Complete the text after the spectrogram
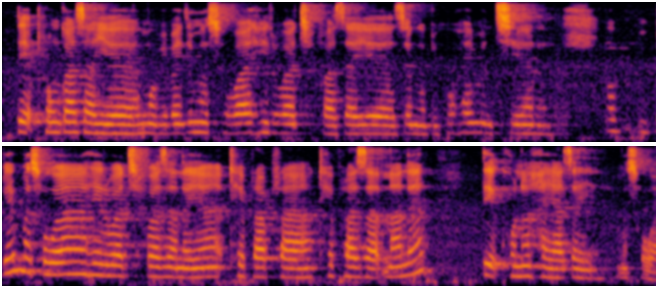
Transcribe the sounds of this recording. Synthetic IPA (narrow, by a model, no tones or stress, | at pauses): d̥epʰɾɔŋɡazajɯmɔbibajdimɯsɔwaɦiɾwatʰi̥pʰwazajɯzɯŋɯbikʰɔɦajmɯntʰiənɯ | bemɯsɔwaɦeɾwatʰi̥pʰwazanajatʰepʰɾapʰɾatʰepʰɾazat̚nanɯd̥ekʰɔnɯhajazajmɯsɔwa̰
